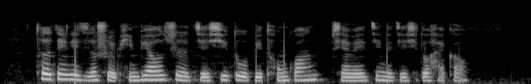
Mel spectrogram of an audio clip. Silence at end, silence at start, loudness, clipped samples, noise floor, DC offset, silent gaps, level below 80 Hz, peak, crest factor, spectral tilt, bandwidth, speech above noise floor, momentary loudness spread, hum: 0.65 s; 0.35 s; -22 LUFS; under 0.1%; -57 dBFS; under 0.1%; none; -54 dBFS; -8 dBFS; 16 dB; -4.5 dB/octave; 8 kHz; 36 dB; 8 LU; none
